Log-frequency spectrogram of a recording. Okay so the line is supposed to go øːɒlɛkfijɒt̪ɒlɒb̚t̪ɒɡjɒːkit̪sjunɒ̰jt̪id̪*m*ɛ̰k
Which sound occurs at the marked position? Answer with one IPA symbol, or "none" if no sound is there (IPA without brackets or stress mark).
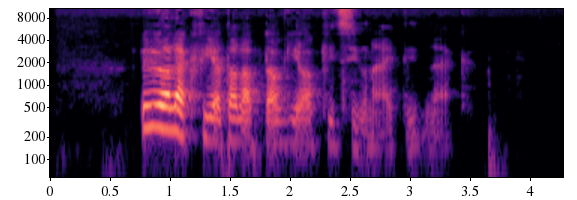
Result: n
